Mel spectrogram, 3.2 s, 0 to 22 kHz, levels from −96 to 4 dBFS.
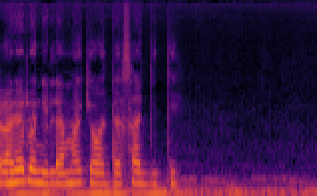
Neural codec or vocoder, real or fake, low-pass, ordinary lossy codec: codec, 44.1 kHz, 2.6 kbps, SNAC; fake; none; none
